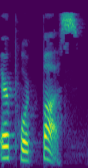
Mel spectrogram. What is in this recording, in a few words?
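"airport bus", English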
